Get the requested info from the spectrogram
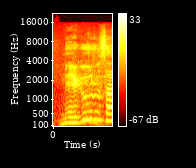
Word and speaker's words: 彗: お名前を遠藤めぐるさんとおっしゃいます。めぐるはですね、ハレー彗星の彗と書いてめぐると読むんだそうです。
